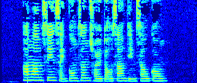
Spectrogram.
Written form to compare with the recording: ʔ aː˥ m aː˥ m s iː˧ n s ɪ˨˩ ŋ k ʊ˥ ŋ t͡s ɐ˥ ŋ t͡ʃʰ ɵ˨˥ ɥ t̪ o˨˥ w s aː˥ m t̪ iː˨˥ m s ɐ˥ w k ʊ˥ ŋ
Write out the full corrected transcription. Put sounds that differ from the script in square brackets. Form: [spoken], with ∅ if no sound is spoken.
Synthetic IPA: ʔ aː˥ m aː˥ m s [iː˥] n s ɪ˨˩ ŋ k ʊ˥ ŋ t͡s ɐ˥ [n] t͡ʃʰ ɵ˨˥ ɥ t̪ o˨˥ w s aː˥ m t̪ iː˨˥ m s ɐ˥ w k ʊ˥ ŋ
